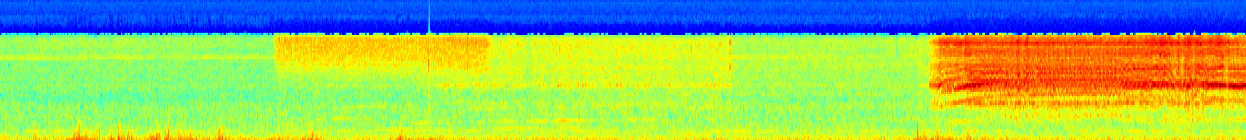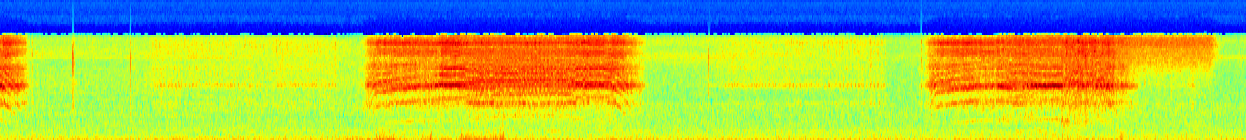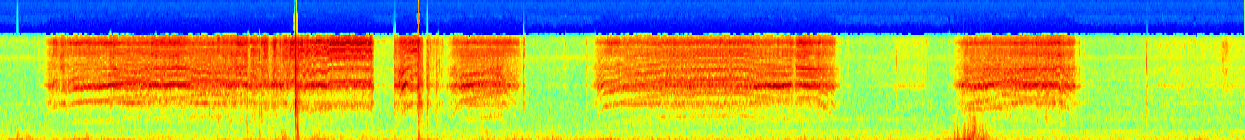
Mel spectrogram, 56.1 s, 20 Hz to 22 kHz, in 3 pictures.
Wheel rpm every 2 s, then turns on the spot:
0, 0, 0, 10, 20, 20, 0, 130, 160, 90, 10, 10, 110, 150, 20, 20, 80, 120, 0, 120, 160, 140, 60, 100, 150, 20, 110, 10.
6-12 20-24 28-32 50-52 54-56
